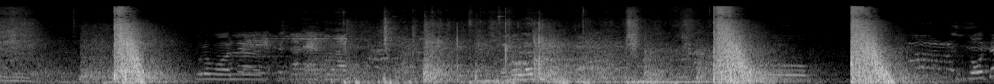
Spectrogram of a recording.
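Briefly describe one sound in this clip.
Firecrackers burst with loud, sharp bangs outdoors.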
